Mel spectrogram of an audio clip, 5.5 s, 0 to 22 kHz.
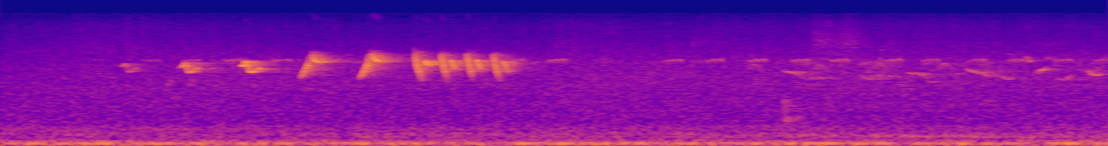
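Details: Iberian chiffchaff song at Urdaibai, Spain, in May 2021: a quick run of high, sweet chip notes accelerating into a slurred trill, then softer notes, over light background hiss. Its final 'chi-chi-chi' notes are noted as separating it from the common chiffchaff.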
